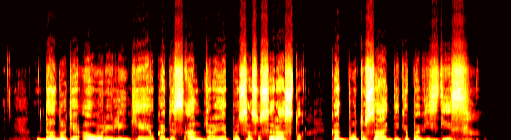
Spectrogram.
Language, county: Lithuanian, Šiauliai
